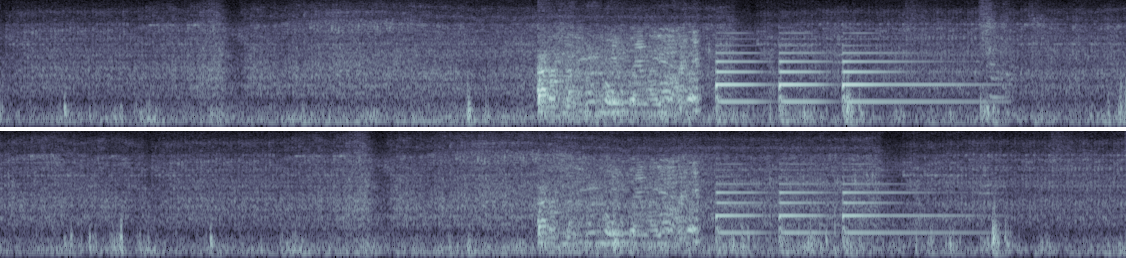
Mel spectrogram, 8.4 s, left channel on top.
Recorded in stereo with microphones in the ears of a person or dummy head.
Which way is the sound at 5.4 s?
20° left (ahead or behind).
